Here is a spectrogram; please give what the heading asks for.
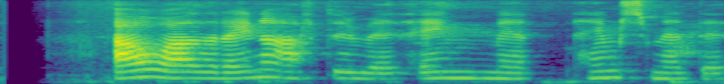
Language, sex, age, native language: Icelandic, female, 11, Icelandic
